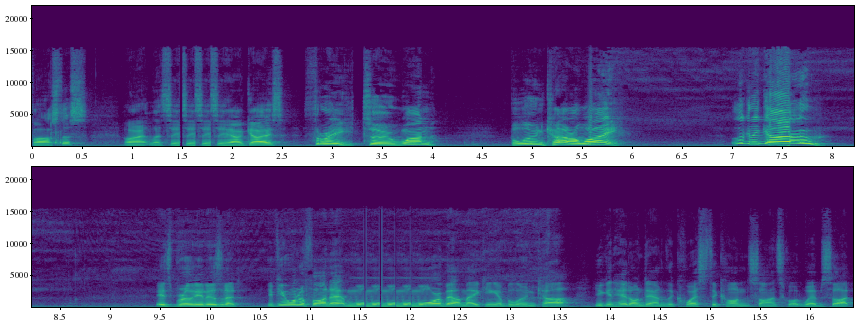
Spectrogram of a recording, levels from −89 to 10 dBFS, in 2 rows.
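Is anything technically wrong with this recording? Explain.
Yes, there's a CD stuck on one turn, and it happens twice: from 1.47 to 1.94 s, where a 155 ms slice repeats three times, and from 11.53 to 12.15 s, where the same 155 ms length repeats four times. A scratch keeps knocking the laser back a track on each revolution, so the player replays that same short stretch, with a brief dropout at every jump. You hear the quick, evenly spaced stutter of a skipping CD.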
